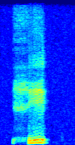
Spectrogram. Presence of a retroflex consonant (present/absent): absent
